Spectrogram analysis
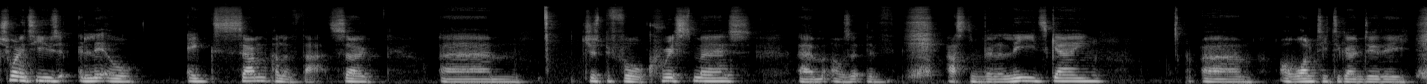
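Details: Adult man who stammers, mentioning blocking; stuttering (stammering)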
